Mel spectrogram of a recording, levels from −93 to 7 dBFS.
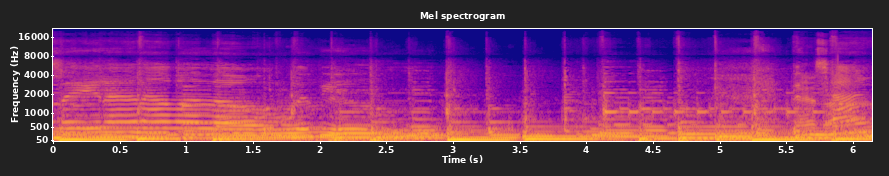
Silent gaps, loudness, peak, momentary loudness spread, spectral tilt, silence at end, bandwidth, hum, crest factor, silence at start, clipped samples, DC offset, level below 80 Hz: none; -13 LUFS; -2 dBFS; 3 LU; -8 dB/octave; 0 s; 14.5 kHz; none; 10 dB; 0 s; under 0.1%; under 0.1%; -16 dBFS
